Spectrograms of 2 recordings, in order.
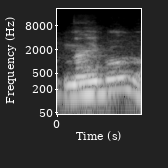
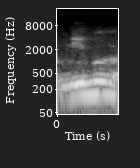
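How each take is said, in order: First: NIBBLE said as "NAI-bol", raised in pitch; English long-i pronunciation. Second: NIBBLE said as "NEE-bol"; alternative short-i pronunciation. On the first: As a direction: say "nibble" starting like "nigh". («nibble» pronunciado «náibol») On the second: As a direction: offer "nibble" with an ee sound first. («nibble» pronunciado «níbol») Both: Shown as a demonstration. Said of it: "o como se pronuncia".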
